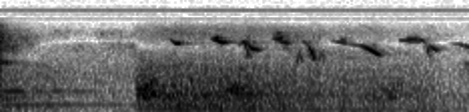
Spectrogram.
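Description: A small bird chirps faintly, a quick series of about ten short, falling chirps, over a steady low hum.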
